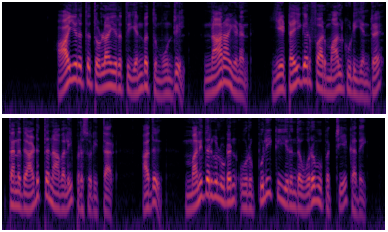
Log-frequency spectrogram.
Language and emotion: Tamil, neutral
